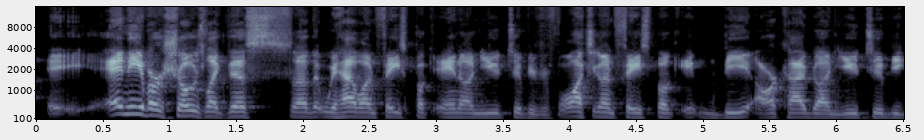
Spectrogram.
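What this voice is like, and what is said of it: Slightly scratchy voice. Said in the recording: “I'm literally still not recovered yet. My voice is still a little scratchy.”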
